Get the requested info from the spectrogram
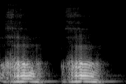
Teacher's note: Sem o daguesh, o gimel representava um som que é um tanto difícil nós reproduzirmos. É um som parecido com o som que nós emitimos quando fazemos gargarejo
